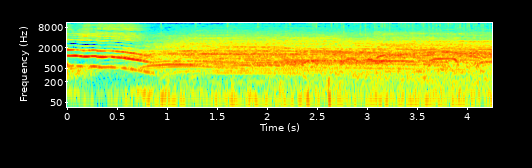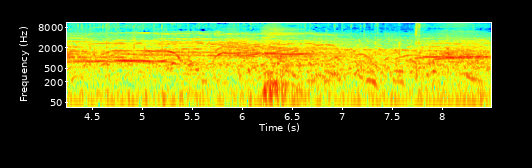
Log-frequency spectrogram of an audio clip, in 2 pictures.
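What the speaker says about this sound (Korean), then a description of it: "함성 질러!" A crowd of elementary schoolchildren at an outdoor concert in Sangju shouts and cheers loudly and continuously, a dense wall of young voices after a brief spoken cue at the start.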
